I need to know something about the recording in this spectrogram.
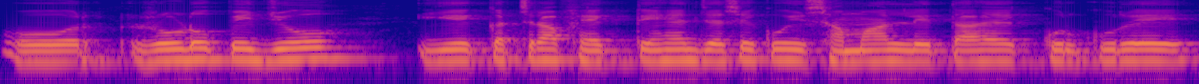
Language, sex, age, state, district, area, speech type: Hindi, male, 18-30, Madhya Pradesh, Gwalior, rural, spontaneous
